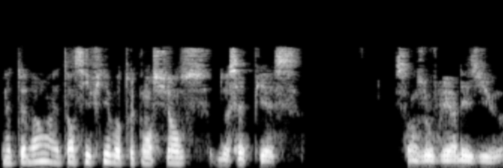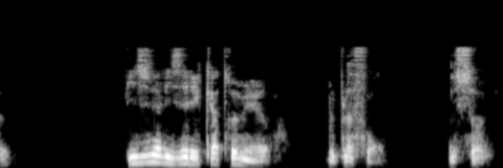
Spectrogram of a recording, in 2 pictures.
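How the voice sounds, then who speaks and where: A man guiding a yoga nidra relaxation, reading measured instructions in a husky voice with soft phrase endings. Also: medium pitch, animated, dull audio. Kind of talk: guided relaxation meditation, read instructions.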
